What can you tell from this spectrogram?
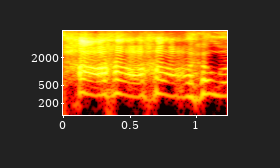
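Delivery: high nervous laugh into hello; nervous fake laugh. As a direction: cover with a forced laugh. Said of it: "He goes".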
